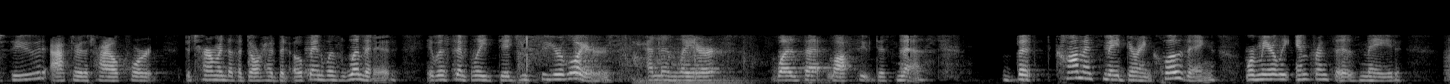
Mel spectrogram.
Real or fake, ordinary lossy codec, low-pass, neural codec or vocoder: real; AAC, 16 kbps; 7.2 kHz; none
